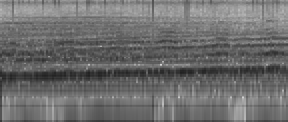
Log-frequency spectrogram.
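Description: Space-age orchestral music: a siren-like tone glides slowly and steadily upward in pitch over sustained chords.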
